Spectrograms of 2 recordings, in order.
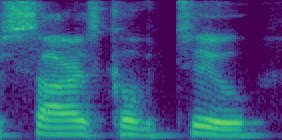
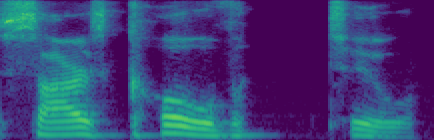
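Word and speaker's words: SARS-CoV-2: a PCR test for SARS Co 2 the virus that uh causes covid-19 so is I I mispronounced it SARS Cove 2 they found that around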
